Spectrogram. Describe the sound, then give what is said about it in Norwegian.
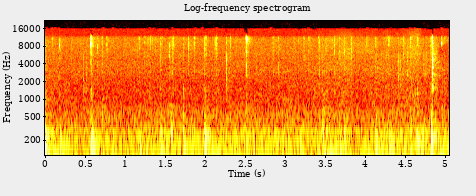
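Steady keyboard typing with quick, irregular clicks and taps as someone types in a company's purpose for its registration, continuing throughout with no one speaking. “Så der taster du inn eh, selve formålet til bedriften, altså hva, ja.”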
